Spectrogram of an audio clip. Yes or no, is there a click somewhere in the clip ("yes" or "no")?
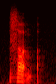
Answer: no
